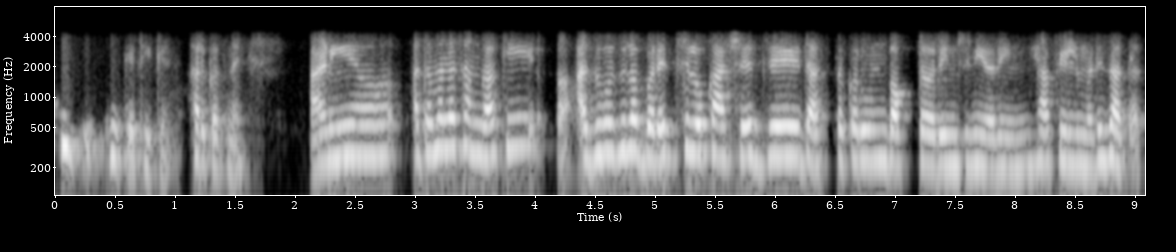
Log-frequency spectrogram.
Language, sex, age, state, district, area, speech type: Marathi, female, 18-30, Maharashtra, Pune, urban, conversation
